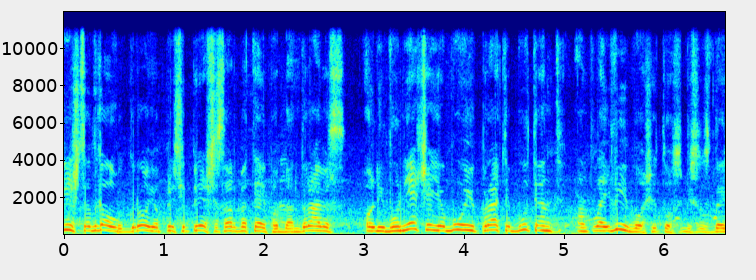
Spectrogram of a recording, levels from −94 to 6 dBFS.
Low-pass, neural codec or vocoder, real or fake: 10.8 kHz; none; real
